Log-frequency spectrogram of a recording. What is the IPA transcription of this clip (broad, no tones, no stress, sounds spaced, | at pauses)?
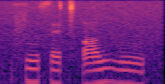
f u θ ɘ t͡sʼ ɑ w β u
